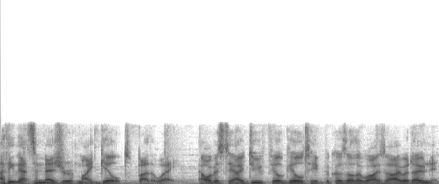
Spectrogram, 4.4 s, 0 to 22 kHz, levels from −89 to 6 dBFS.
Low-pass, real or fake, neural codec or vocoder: 7.2 kHz; real; none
